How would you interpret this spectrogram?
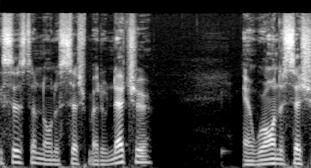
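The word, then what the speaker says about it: nṯr: And we pronounce this transliteration Netcher. Netcher. Some people pronounce it Netter, like N-E-T-E-R, Netter. But most of us pronounce it Netcher. That underlined T has a C-H sound, like church.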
